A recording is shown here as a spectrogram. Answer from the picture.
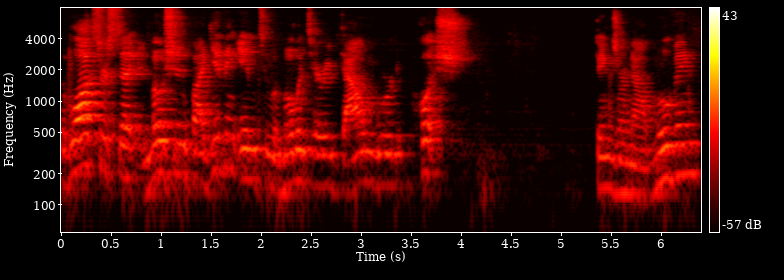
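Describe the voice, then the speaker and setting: A man talks at a moderate pace in a high voice with lively intonation. Room echo is audible. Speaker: high school physics teacher. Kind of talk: lecture.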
